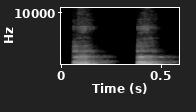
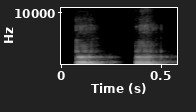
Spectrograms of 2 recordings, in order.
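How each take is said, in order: No difference in how they are said.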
